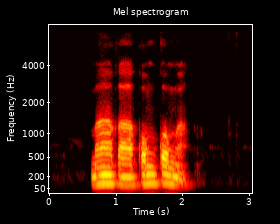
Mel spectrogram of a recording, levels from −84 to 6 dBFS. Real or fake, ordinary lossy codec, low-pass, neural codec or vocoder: fake; MP3, 64 kbps; 7.2 kHz; autoencoder, 48 kHz, 128 numbers a frame, DAC-VAE, trained on Japanese speech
